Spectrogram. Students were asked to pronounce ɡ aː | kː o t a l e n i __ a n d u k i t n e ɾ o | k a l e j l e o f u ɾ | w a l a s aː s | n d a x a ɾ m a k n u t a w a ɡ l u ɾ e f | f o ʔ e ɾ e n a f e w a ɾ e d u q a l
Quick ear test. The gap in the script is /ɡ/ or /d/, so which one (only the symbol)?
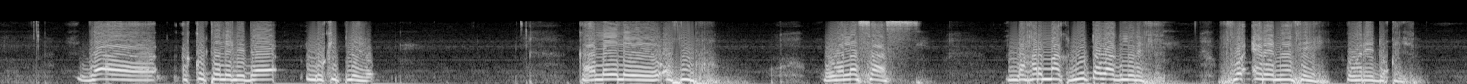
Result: d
